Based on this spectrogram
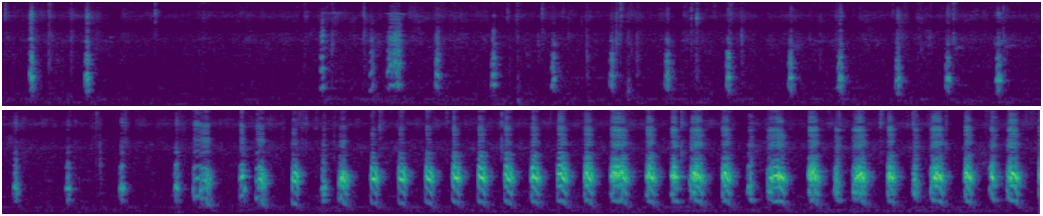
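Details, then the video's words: Pamir chukar partridge kept for hunting begins with scattered single chuk notes that gradually quicken, then breaks into a loud, rapid, accelerating chukar-chukar series from about eight seconds onward. "Кабки Помир"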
